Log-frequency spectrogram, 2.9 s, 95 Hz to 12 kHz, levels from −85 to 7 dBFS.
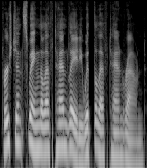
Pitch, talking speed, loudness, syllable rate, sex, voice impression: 145 Hz, 245 wpm, -20 LUFS, 4.6 syllables/s, female, feminine, adult-like, tensed, slightly powerful, hard, slightly raspy, intellectual, calm, reassuring, elegant, lively, sharp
